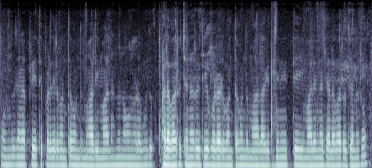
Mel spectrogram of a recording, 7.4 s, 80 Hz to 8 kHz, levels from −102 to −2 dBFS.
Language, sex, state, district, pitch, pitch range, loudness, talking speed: Kannada, female, Karnataka, Dakshina Kannada, 135 Hz, 135-140 Hz, -18 LUFS, 145 wpm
